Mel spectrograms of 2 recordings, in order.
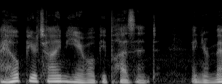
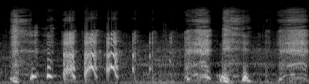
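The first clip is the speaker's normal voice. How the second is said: sudden high laugh; cackling laugh; high burst of laughter; 4 dB louder than usual. Real, not acted. Laughs at stressed-out nurses.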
